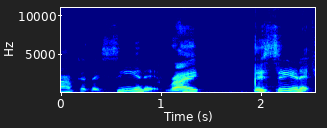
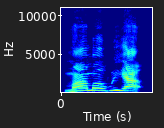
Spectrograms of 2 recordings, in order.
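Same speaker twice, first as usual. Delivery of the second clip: higher, lightly voiced wife; a hint of the wife's voice, pitched up; imitated wife; 6 semitones higher than usual. Husband retelling his wife quitting on him, lightly imitated wife. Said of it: "She said".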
